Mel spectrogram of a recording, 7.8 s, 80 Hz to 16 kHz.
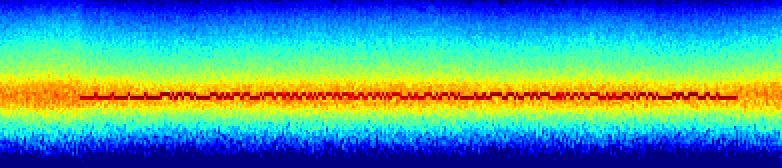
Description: RTTY (45.45 baud, 170 Hz shift), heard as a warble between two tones, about 2200 Hz centre, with radio static and a narrow filter. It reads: NAME IS HIRO, QTH OSLO, LOC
